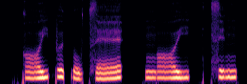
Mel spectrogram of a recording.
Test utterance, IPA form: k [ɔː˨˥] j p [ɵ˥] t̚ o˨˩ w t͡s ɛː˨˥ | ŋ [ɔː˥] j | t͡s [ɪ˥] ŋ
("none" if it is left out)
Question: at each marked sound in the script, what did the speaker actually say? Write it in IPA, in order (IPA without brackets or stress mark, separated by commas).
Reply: ɔː˨˥, ɵ˥, ɔː˧, ɪ˥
